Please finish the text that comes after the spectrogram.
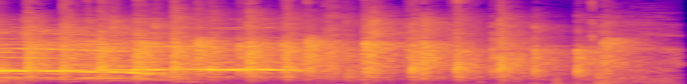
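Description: Loud, dense clapping from several hands, a rapid crackling burst of applause that thins out slightly toward the end, with a brief high tone near the start.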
